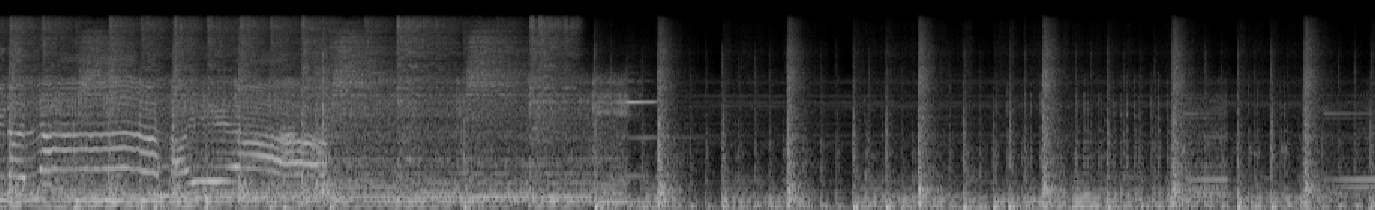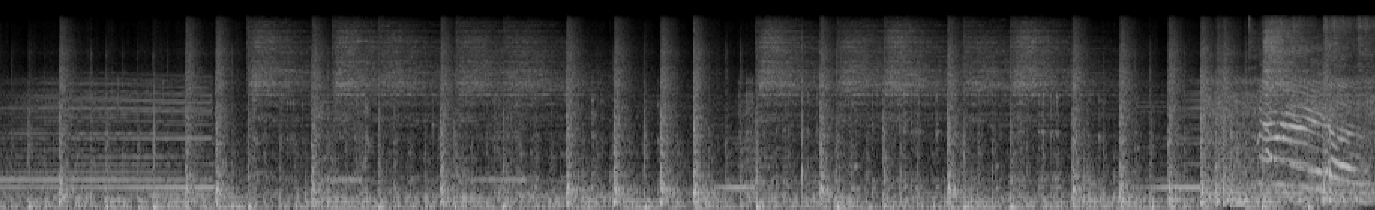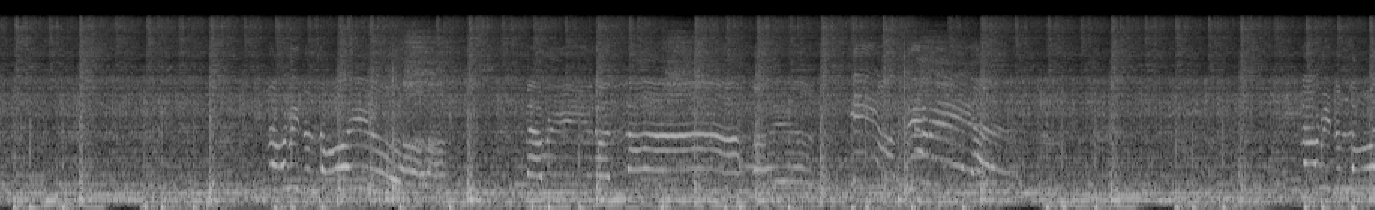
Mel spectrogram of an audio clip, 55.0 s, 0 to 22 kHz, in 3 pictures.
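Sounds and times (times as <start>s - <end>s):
person singing: 0.0s - 4.8s, 35.0s - 37.3s, 40.1s - 50.7s, 53.8s - 55.0s
bass guitar: 0.0s - 55.0s
drum kit playing: 0.0s - 55.0s
electric guitar: 0.0s - 55.0s.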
